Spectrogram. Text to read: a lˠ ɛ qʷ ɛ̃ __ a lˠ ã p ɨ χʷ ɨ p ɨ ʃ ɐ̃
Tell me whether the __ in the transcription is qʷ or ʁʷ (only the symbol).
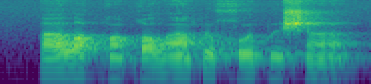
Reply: qʷ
